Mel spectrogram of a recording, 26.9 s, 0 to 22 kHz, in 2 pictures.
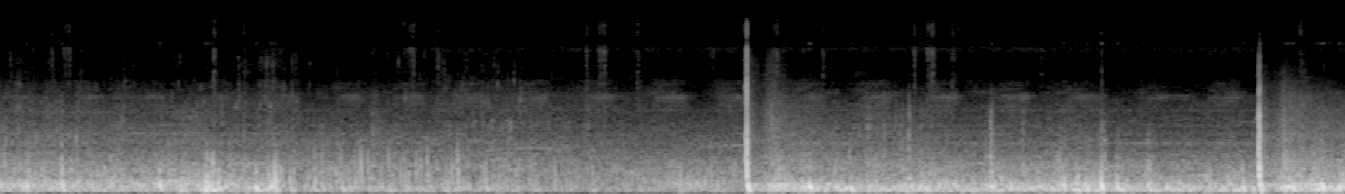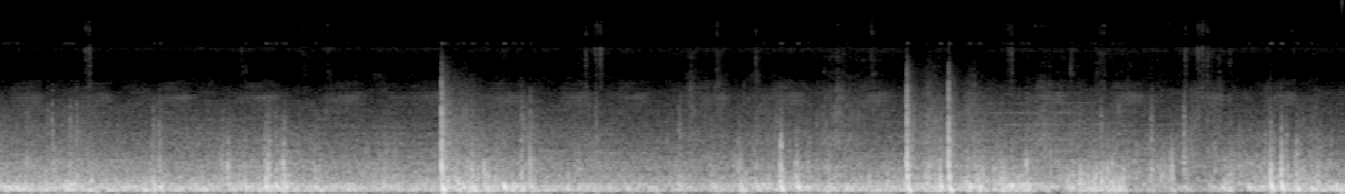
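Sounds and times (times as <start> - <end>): fireworks exploding: 0.0 - 26.9
loud firework bangs: 7.5 - 26.9.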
